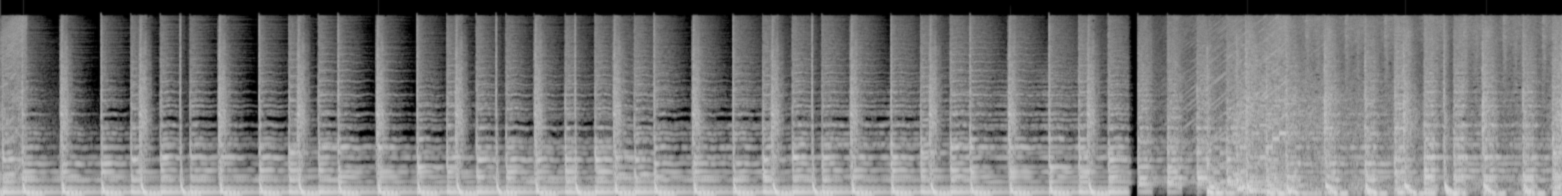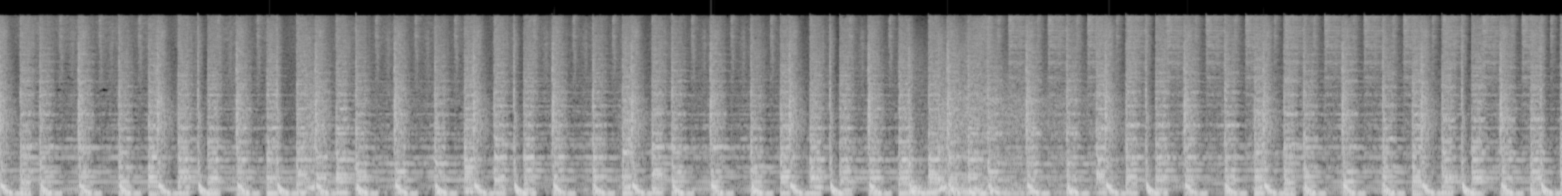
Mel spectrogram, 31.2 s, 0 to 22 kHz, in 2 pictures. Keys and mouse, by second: 1.5-3.7 drag, 4.1-7.1 middle drag, 8.0 click, 10.3-12.0 drag, 12.3-14.3 middle drag, 15.5 click, 16.6-21.1 drag, 21.9-25.3 middle drag, 26.1 middle click.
